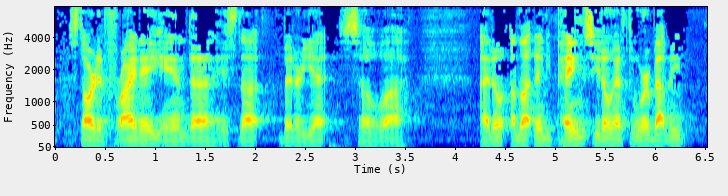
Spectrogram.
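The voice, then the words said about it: Hoarse, strained speaking voice. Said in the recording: “I'm hoarse. ... I just have a little difficulty talking”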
